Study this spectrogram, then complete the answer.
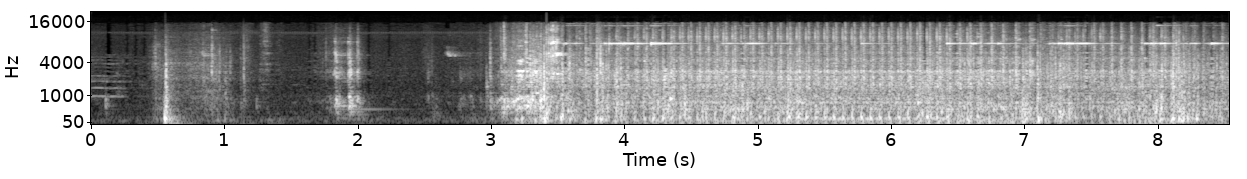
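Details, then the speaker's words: Old Honda small engine that sat for years: a few pull-cord tugs, then it fires and runs rough only on starting fluid. Spark and air are present but it gets no fuel, so a fuel problem is suspected. "since this engine is only running on starting fluid I figure it has a fuel problem"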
